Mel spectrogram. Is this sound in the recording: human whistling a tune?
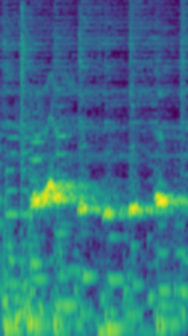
yes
